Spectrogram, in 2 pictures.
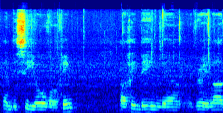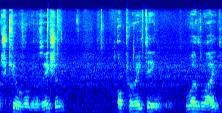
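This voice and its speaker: A man in his sixties from Israel, an organization head telling his personal story in a measured, hesitant way with frequent pauses. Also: fairly low pitch, dark tone, slight background noise, rough recording. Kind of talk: personal testimony.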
